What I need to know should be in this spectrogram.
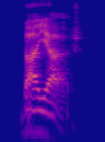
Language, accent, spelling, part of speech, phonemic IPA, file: French, France, bailliage, noun, /ba.jaʒ/, LL-Q150 (fra)-bailliage.wav
- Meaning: bailiwick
